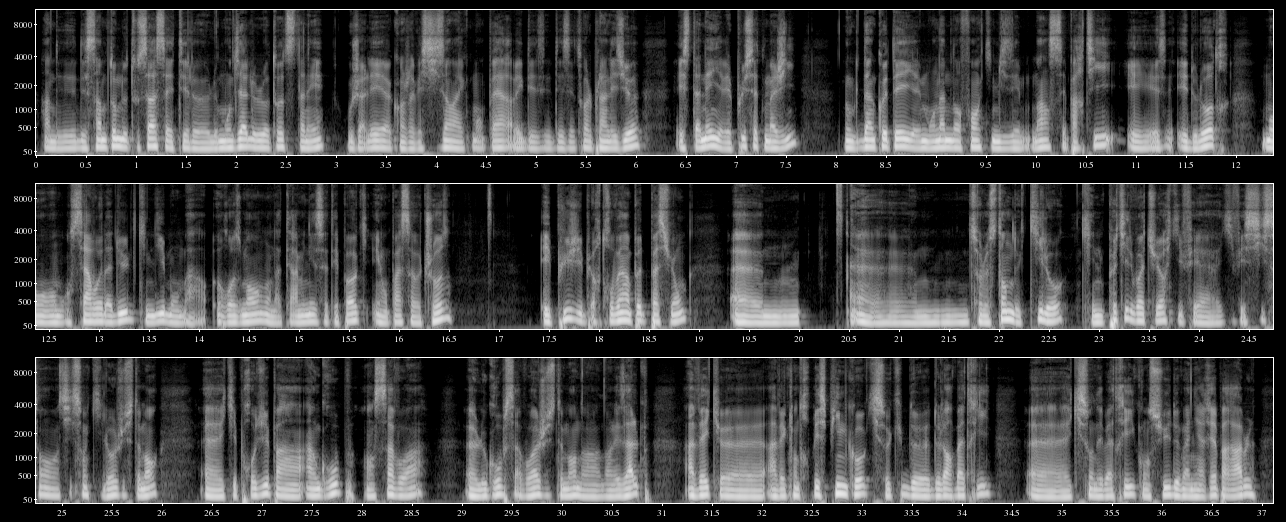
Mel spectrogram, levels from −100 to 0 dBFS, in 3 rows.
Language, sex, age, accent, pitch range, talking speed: French, male, 30-49, French, 105-125 Hz, 245 wpm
